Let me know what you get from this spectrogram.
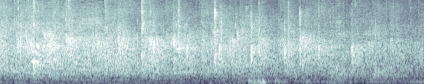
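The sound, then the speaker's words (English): An audience applauds as guests are invited up to a table to take questions, dense overlapping claps filling the space at a moderate level for several seconds without pause. “Let's give them a round of applause so there's not awkward silence.”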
